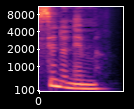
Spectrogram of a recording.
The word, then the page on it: synonym: British English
